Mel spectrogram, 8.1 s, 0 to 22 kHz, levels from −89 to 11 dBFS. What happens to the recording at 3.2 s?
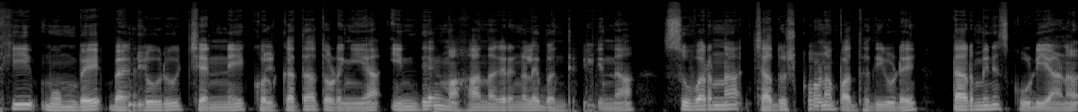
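Right after "ചെന്നൈ കൊൽക്കത്ത തുടങ്ങിയ" there's a cluster of short concealed packet loss, three overlapping drops starting at 3.15, 3.18 and 3.23 s and running to about 3.28 s. Each time roughly 20 ms of speech didn't arrive in time, and the receiver papered over it by extending the preceding sound, pitch-tracked if voiced and shaped noise if not, before crossfading back. You hear a brief smeary wobble there, and the timing stretches by a few milliseconds.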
